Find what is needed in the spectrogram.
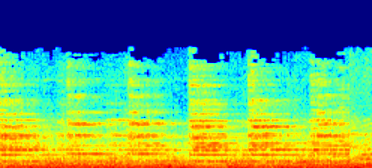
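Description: Temple bells ringing continuously, struck in a steady rhythm, over loud ceremonial music during a puja with a lamp offering.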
